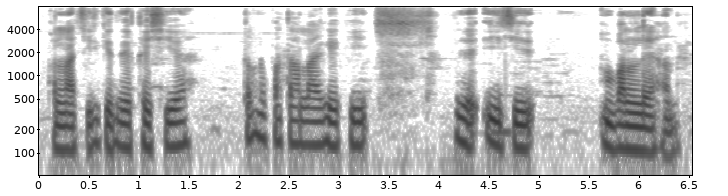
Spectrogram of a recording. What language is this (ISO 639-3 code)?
mai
